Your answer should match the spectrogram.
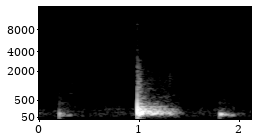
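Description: A single sharp knock on a handheld microphone about a second in, with a couple of faint taps around it: the microphone being bumped and handled while a certificate folder is held up.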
